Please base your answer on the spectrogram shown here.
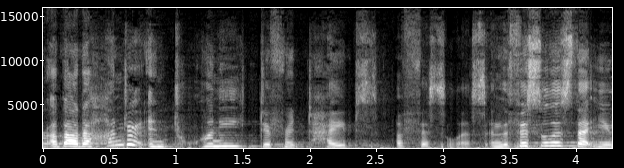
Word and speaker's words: Physalis: And there are 3 different pronunciations of Physalis. There's Physalis, Physalis, and Physalis. You pick the one you like. We say Physalis.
